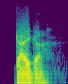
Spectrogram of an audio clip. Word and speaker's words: Geiger: Geiger.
